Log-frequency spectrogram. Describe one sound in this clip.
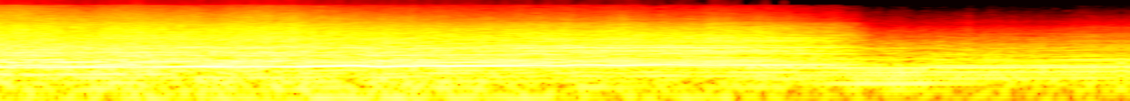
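A sports car engine roars loudly as the car speeds past.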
